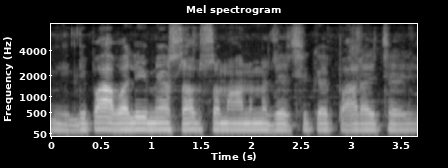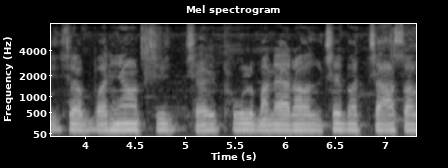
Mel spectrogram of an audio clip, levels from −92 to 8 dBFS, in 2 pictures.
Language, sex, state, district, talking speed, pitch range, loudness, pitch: Maithili, male, Bihar, Samastipur, 170 wpm, 110-120 Hz, -22 LUFS, 115 Hz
